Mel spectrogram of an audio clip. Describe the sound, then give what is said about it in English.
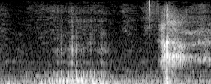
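A cat purrs softly, a low fluttering rumble that swells briefly and fades, followed by a couple of small clicks or rustles. “I love those purrs.”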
